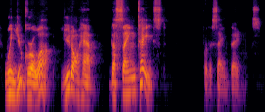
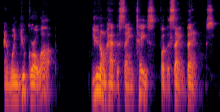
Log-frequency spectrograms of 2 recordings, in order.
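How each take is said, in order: First: It is said slowly and deliberately. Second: It is said at normal speed.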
